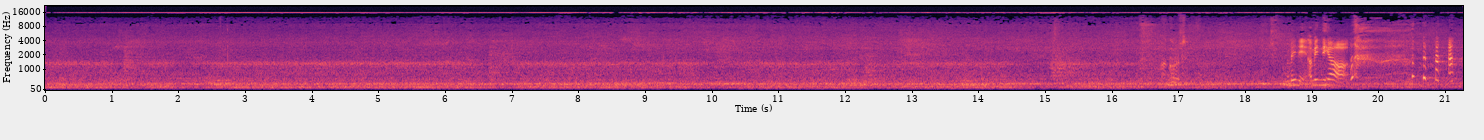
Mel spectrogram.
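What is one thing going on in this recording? A low, steady droning sound plays from a loudspeaker.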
